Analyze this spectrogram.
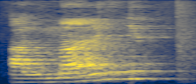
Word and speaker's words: Allemagne: one, there's another one where you see GN following one another in the middle of a word. They pronounce as nye. For example, when you are talking about Espanol, that GN pronounces that way. Espanol, Allemagne. So in this case, Espanol means Spanish. Allemagne means German. Means Germany, the country Germany. So GN pronounced as nye.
